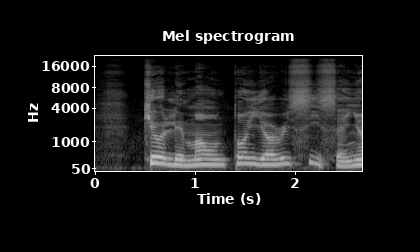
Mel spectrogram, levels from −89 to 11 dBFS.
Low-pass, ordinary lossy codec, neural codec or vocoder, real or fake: none; none; vocoder, 48 kHz, 128 mel bands, Vocos; fake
